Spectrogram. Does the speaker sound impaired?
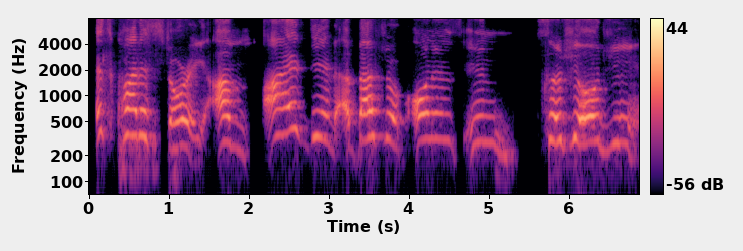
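Yes: spastic quadriplegic cerebral palsy; from being born three months premature.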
